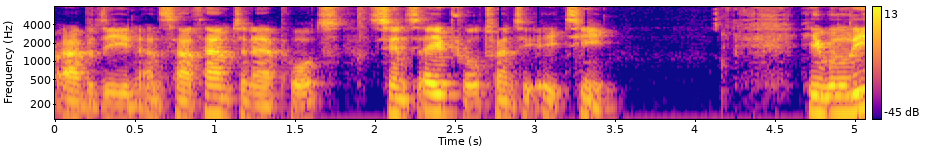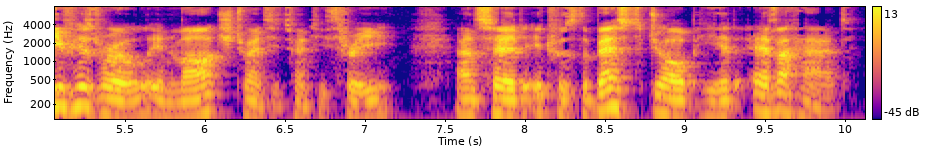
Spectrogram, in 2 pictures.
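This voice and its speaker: A man with a medium-pitched voice reads newspaper reports aloud. He is a volunteer reader recording at home, delivering headlines, bylines and articles as written. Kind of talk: read-aloud news articles.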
